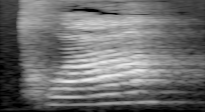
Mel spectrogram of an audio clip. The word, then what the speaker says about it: trois: As palavras que terminam por S também não se pronunciam. Attention, lá vous avez d'un, alors, trois, anglais.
